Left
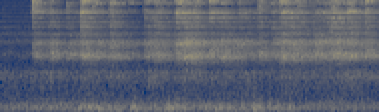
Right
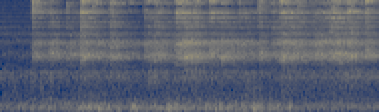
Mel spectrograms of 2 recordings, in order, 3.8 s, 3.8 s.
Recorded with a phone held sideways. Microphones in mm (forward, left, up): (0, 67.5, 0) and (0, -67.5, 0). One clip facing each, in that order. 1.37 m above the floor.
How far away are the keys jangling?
About 4.5 m.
